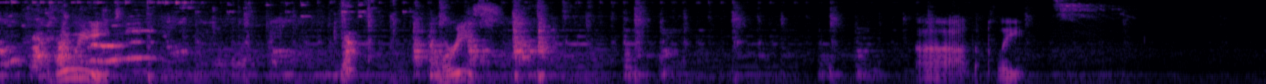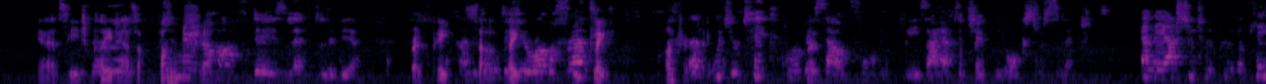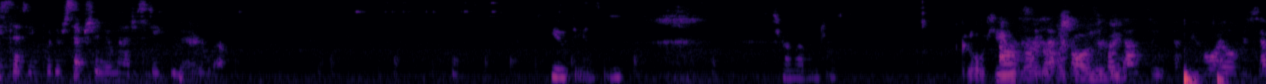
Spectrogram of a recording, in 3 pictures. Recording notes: COMMENTARY TRACK. Sound quality is different, just a warning.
